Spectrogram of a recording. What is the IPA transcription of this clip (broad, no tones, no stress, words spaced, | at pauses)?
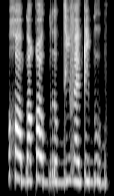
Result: χɒb ɾɒqob robdivæʈib ɾub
